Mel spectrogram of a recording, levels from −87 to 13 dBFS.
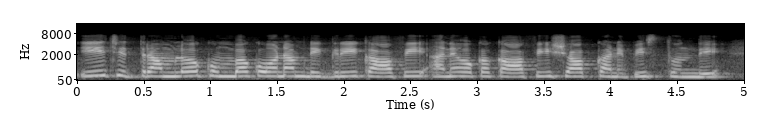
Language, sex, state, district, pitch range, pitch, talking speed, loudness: Telugu, female, Telangana, Hyderabad, 255-280 Hz, 270 Hz, 120 wpm, -15 LUFS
